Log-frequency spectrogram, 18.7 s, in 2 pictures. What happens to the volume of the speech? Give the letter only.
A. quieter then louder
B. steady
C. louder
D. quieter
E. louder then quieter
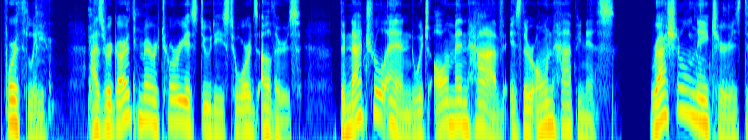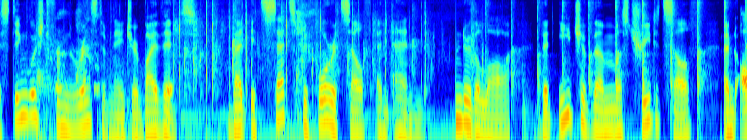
B.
